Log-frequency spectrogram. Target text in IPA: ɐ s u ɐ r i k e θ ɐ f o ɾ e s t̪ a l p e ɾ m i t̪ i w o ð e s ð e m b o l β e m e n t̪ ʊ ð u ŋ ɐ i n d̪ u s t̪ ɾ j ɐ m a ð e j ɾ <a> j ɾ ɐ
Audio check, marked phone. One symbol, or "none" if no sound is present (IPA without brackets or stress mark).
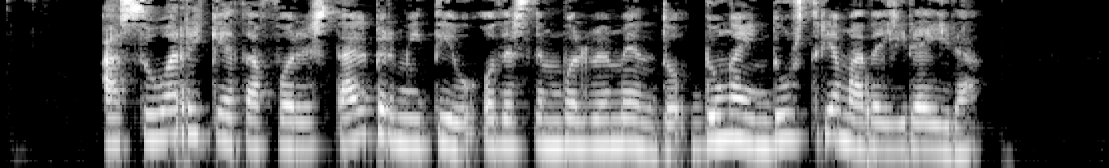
e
